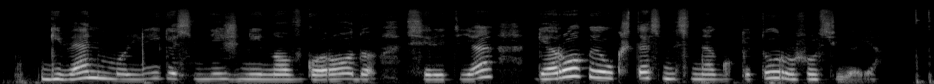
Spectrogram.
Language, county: Lithuanian, Vilnius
